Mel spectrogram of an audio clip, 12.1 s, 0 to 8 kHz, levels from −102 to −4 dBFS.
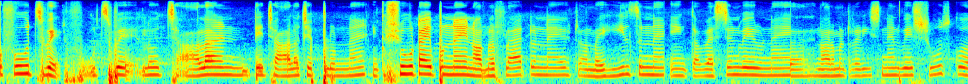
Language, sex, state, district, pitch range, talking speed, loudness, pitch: Telugu, female, Andhra Pradesh, Visakhapatnam, 195-230 Hz, 180 wpm, -20 LUFS, 215 Hz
